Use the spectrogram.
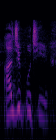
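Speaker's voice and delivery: low, soft baritone star voice; Amitabh Bachchan impression. Amitabh greeting the comedian's mother, in a low soft baritone. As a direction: sink into a deep, hushed Bachchan baritone. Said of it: "बार बार थोड़ी मिलना बच्चन साहब से".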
